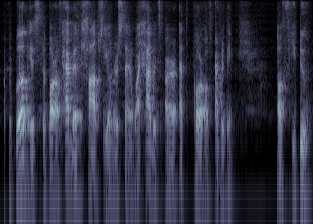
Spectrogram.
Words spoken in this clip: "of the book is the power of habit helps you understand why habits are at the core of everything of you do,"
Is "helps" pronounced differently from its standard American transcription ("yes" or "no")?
yes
